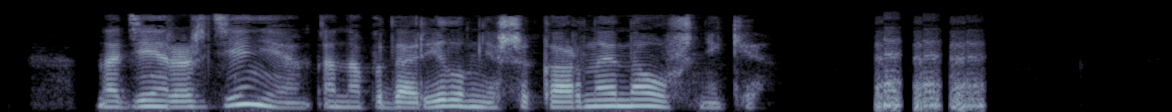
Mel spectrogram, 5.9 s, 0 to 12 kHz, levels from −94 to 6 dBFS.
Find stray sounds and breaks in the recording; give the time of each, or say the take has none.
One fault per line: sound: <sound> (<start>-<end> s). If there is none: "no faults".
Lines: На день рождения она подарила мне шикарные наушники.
sound: laugh (4.4-4.9 s)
